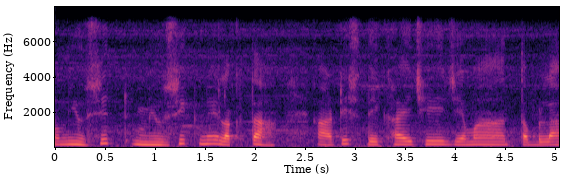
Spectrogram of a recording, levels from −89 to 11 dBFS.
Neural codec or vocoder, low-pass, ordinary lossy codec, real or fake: none; 7.2 kHz; none; real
